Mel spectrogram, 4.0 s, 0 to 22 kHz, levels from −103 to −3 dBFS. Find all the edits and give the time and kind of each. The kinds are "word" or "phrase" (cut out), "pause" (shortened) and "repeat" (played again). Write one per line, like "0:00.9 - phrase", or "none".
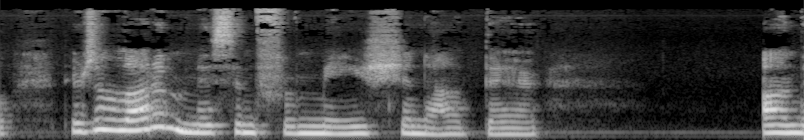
none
